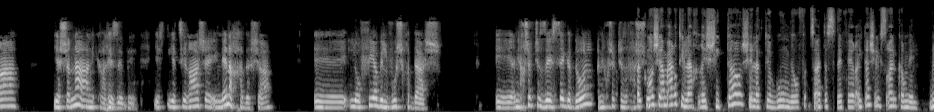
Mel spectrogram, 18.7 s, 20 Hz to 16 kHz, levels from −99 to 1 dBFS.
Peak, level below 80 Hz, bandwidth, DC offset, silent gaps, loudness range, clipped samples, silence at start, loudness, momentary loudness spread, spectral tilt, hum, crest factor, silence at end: -8 dBFS; -70 dBFS; 12.5 kHz; under 0.1%; none; 3 LU; under 0.1%; 0 s; -25 LUFS; 10 LU; -5 dB/octave; none; 18 dB; 0 s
